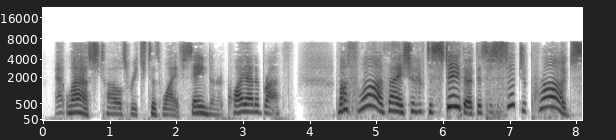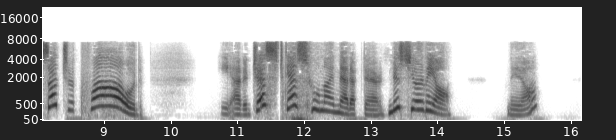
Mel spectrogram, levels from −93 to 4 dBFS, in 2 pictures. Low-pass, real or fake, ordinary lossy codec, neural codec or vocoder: 7.2 kHz; fake; MP3, 32 kbps; codec, 16 kHz, 0.5 kbps, X-Codec, HuBERT features, trained on general audio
